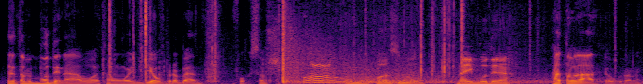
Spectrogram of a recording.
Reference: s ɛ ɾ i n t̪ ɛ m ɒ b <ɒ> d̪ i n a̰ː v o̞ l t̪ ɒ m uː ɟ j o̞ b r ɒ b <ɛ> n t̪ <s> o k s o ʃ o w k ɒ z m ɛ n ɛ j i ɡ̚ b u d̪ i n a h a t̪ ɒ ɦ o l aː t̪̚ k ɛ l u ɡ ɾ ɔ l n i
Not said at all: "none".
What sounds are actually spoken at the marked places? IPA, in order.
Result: u, ɛ, f

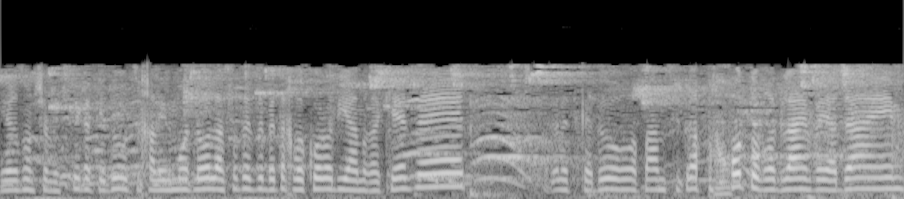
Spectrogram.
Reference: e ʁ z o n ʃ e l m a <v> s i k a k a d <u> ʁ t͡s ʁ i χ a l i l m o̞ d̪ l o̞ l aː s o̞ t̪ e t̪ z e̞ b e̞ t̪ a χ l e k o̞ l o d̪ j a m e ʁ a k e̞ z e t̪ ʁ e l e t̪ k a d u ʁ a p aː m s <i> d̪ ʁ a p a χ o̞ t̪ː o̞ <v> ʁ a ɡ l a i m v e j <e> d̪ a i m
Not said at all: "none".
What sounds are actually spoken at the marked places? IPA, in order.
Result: f, u, i, v, a

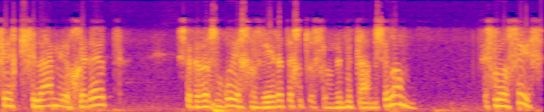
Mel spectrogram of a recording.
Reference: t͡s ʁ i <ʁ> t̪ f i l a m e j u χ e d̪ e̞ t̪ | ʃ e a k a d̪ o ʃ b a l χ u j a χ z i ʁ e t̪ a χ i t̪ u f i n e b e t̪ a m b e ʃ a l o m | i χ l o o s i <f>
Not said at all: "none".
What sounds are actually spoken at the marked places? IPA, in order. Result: χ, f

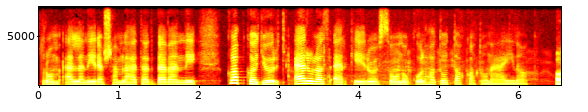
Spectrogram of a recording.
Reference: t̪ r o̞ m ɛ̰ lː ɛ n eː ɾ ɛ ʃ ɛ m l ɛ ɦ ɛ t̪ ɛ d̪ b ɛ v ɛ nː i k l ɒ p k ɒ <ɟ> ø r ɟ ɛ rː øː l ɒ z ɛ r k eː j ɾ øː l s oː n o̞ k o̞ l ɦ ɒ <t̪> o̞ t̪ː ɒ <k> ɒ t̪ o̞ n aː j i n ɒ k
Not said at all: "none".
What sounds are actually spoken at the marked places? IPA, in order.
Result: ɟ, t̪, k

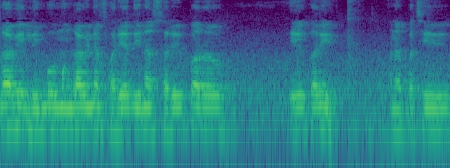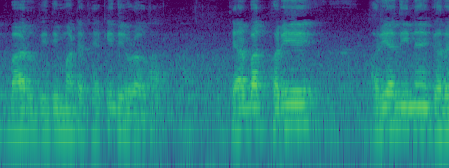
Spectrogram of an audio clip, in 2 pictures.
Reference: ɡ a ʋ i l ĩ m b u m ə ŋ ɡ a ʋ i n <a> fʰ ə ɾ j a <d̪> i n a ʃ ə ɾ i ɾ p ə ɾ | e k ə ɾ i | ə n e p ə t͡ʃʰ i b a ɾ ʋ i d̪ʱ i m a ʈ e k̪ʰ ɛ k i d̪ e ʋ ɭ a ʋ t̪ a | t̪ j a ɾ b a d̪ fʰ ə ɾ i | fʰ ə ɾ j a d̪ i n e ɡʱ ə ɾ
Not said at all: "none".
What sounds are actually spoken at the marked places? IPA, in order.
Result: e, d̪

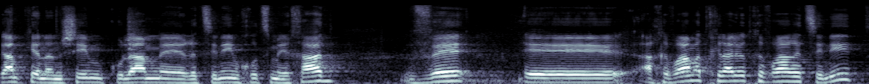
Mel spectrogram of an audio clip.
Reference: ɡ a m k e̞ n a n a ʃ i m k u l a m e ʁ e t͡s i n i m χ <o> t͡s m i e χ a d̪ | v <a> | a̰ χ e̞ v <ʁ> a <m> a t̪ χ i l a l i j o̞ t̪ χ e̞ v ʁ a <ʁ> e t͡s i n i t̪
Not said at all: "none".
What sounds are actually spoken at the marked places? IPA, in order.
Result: u, e, ʁ, m, ʁ

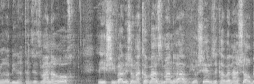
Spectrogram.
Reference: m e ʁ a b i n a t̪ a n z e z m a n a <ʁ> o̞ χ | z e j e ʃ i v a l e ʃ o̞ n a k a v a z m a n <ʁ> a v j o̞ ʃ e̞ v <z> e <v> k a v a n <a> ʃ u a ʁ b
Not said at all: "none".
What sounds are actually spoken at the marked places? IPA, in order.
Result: ʁ, ʁ, z, none, a

